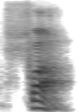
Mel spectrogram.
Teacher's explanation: ujung dua gigi seri atas bertemu bibir bawah bagian dalam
